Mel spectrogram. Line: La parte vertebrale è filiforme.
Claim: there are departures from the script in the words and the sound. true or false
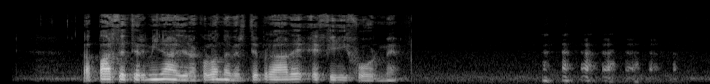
true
